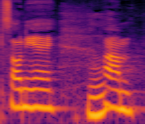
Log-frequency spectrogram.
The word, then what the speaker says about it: Saulnier: Saulnier.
